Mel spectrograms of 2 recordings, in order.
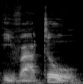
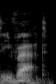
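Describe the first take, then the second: First: The word ends with a final vowel sound. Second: The word ends with a consonant sound. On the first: This is how the name is written. "It's actually spelled Ivato" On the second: This is how people actually say the name. "everybody pronounces it as Ivat"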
